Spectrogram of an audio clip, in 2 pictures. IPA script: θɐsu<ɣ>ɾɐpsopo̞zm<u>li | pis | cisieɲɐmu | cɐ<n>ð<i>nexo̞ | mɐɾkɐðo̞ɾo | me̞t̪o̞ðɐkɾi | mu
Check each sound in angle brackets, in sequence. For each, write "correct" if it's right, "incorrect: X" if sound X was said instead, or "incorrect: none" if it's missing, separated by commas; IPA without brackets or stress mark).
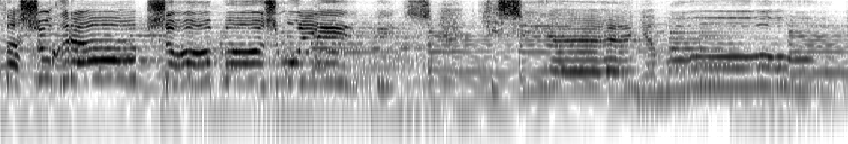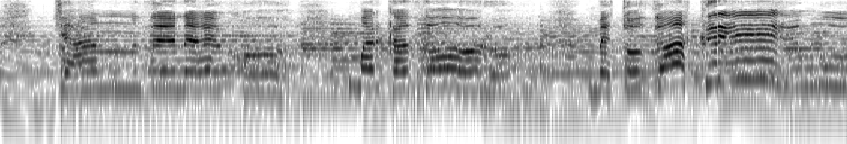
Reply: correct, correct, correct, incorrect: e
